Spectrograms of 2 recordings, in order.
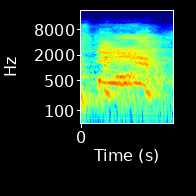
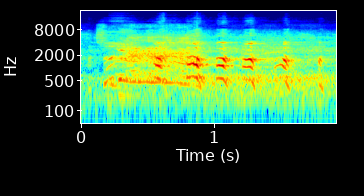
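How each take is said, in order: First: Higher, louder command, laughing through it; a chef snapping "spit it out"; yell at the dieter. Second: Very slow, much louder and higher; drawn-out yell. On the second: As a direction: stretch the words into a huge yell. Chef yelling at dieter. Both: Acted.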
